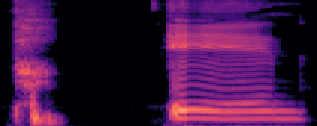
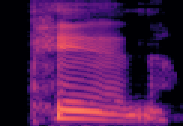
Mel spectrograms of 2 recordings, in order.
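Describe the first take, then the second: First: P alone, pause, then in; sounded out. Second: Said in the usual way. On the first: Shown as a demonstration. Teacher breaks down picture word, p in with a gap. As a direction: split pin into p and in. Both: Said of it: "Do you hear I".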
